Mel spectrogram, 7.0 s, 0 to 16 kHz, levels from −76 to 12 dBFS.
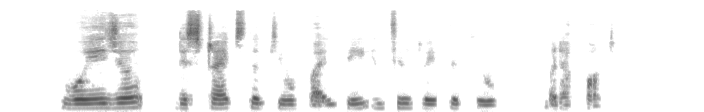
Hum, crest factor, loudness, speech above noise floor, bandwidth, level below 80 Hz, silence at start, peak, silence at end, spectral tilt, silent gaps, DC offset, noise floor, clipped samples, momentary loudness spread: none; 24 dB; -24 LUFS; 64 dB; 11.5 kHz; -80 dBFS; 0.65 s; -2 dBFS; 1.05 s; -1.5 dB/octave; none; under 0.1%; -89 dBFS; under 0.1%; 17 LU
